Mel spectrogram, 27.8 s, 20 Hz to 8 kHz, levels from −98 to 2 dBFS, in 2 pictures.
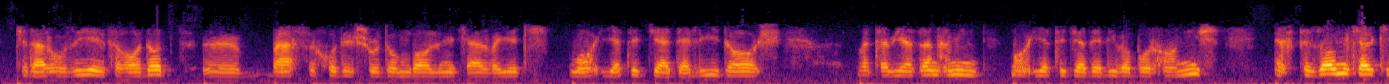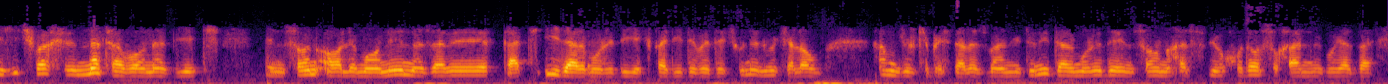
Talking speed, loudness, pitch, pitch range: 120 wpm, -23 LUFS, 115 Hz, 115-125 Hz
